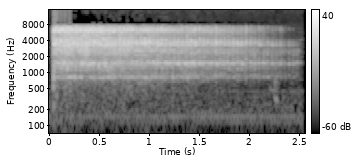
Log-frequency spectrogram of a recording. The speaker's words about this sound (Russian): Э, да, конечно, вибро слэп есть рядом. Все, все под рукой у группы. Сейчас ты используешь это.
